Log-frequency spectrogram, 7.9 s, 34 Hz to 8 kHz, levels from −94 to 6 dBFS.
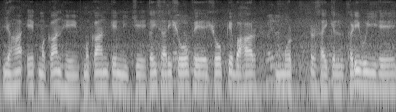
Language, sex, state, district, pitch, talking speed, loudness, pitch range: Hindi, male, Andhra Pradesh, Guntur, 115 Hz, 135 wpm, -19 LUFS, 110-115 Hz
